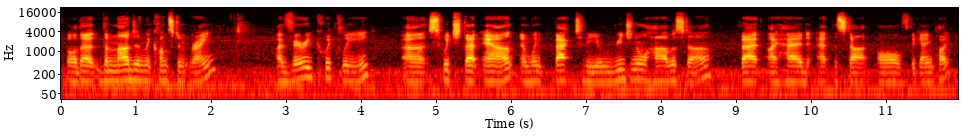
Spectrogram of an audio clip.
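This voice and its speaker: A man's voice: medium pitch, steady tone, measured pace, a little hiss or hum. A man streaming a game live, chatting casually with viewers and reacting with upbeat exclamations.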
